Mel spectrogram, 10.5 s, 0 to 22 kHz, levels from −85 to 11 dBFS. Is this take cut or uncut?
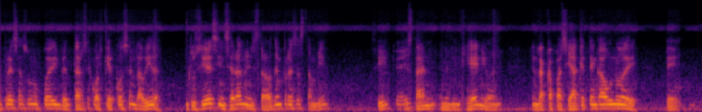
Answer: uncut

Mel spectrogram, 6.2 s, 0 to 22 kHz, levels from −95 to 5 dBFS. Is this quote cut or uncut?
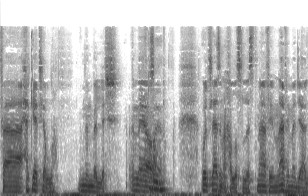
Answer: cut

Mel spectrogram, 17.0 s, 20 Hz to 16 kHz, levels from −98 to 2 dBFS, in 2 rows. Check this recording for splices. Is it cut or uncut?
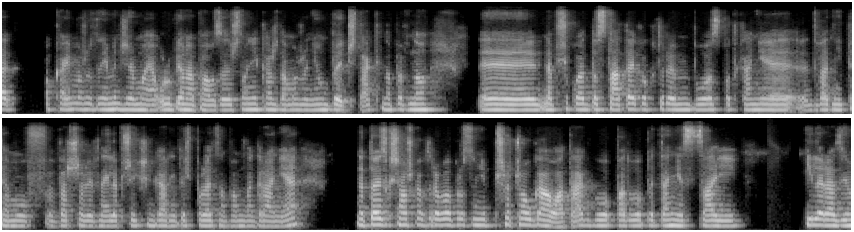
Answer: uncut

